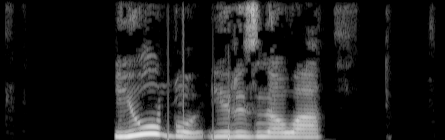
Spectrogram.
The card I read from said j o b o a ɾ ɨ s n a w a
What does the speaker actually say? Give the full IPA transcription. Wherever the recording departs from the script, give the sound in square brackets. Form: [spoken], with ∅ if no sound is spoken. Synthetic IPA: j [u] b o [i] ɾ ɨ [z] n a w a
